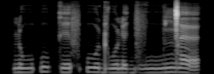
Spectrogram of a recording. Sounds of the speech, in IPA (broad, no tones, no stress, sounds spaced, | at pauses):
ɳ u ʔ u k e f ʔ uː ɖ uː ɳ e ɡ v uː ŋ͡ǀ æ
